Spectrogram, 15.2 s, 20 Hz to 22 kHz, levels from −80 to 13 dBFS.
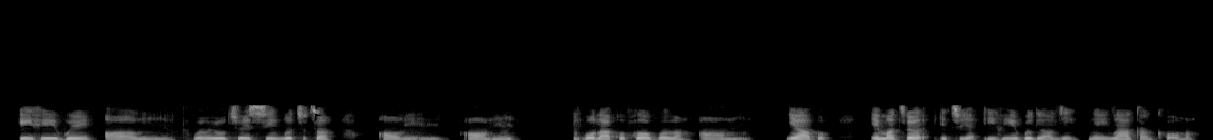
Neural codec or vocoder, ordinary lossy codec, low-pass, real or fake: autoencoder, 22.05 kHz, a latent of 192 numbers a frame, VITS, trained on one speaker; MP3, 32 kbps; 5.4 kHz; fake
